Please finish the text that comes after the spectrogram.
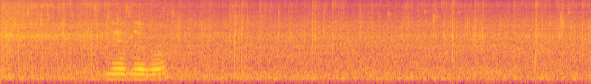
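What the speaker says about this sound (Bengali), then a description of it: "পেঁয়াজটা একটু ভাজা করে নিই" Chopped onion fries in a little fish oil in a hot wok, making a steady, close, crackling sizzle that holds evenly throughout. A voice speaks briefly over it.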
